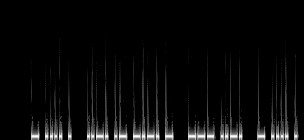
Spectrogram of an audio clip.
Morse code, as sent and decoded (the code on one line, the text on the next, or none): - .... / ..-. .- -.-. - / --- ..-. / - .... .
THE FACT OF THE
